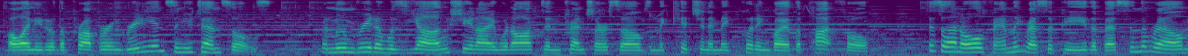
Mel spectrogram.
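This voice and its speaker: A woman reads the part of a kindly matron in a video game. She speaks in formal, measured, old-fashioned phrases at a medium pitch, with music playing behind. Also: natural voice. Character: kindly matronly woman sharing family recipes. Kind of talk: video game dialogue read aloud. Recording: background music under the voice.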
